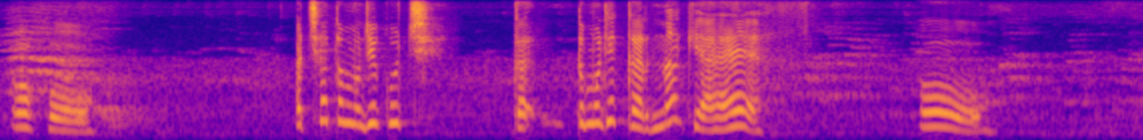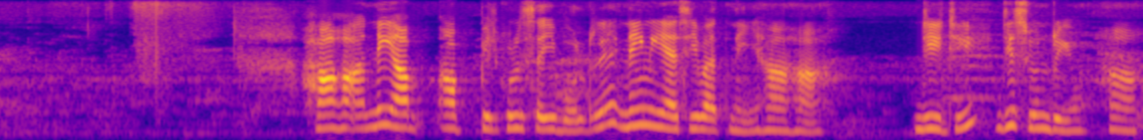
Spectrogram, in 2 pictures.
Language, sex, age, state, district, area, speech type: Urdu, female, 18-30, Bihar, Gaya, urban, spontaneous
